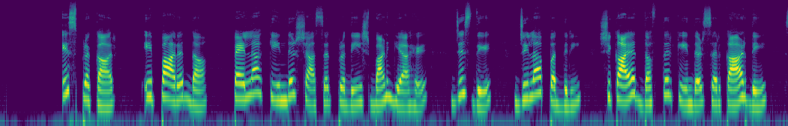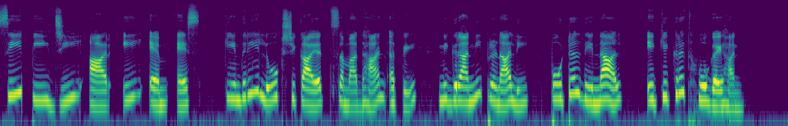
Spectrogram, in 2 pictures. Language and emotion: Punjabi, neutral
